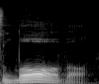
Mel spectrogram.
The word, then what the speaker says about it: Louisville: Because I said Louisville a few times, and someone's like, no, no, no. It's Louisville. And I was like, okay, let's drive over to Missouri after this and go to St. Louis after this.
